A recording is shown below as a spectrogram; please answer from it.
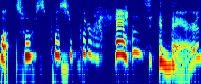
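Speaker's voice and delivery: very high, put-on British accent. Retelling what a woman asked after hearing the answer, in her British accent. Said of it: "said in her delightful British accent".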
